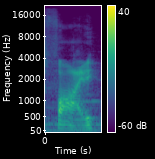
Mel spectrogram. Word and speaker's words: Fi: There's Fee, or Fi. Apparently it's pronounced Fi.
